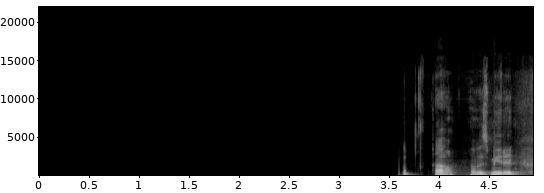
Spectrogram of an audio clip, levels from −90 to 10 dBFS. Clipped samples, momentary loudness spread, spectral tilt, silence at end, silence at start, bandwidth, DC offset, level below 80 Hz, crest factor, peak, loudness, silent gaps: under 0.1%; 17 LU; -7 dB/octave; 0 s; 3.65 s; 14.5 kHz; under 0.1%; -60 dBFS; 26 dB; -4 dBFS; -25 LUFS; 3.84-3.88 s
